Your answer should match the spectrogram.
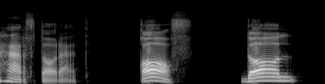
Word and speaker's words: دال: و دال این طور تلفظ می شود. دال.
